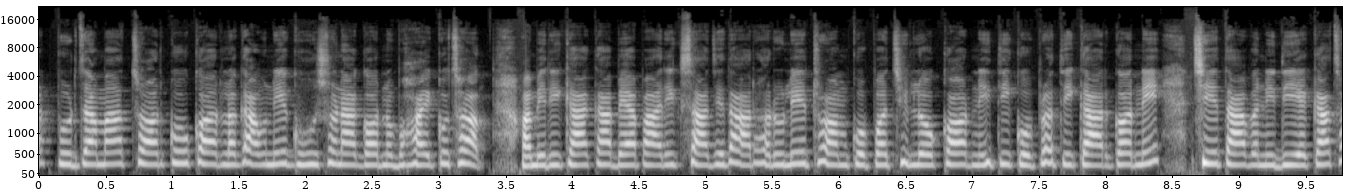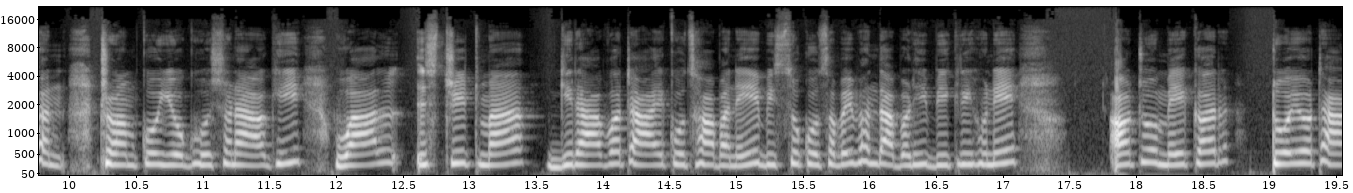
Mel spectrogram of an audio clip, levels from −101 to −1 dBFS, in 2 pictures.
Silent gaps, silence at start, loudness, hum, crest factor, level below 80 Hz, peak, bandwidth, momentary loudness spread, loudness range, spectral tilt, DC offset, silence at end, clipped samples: none; 0 s; -19 LUFS; none; 18 dB; -60 dBFS; 0 dBFS; 17 kHz; 6 LU; 1 LU; -3.5 dB/octave; under 0.1%; 0 s; under 0.1%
